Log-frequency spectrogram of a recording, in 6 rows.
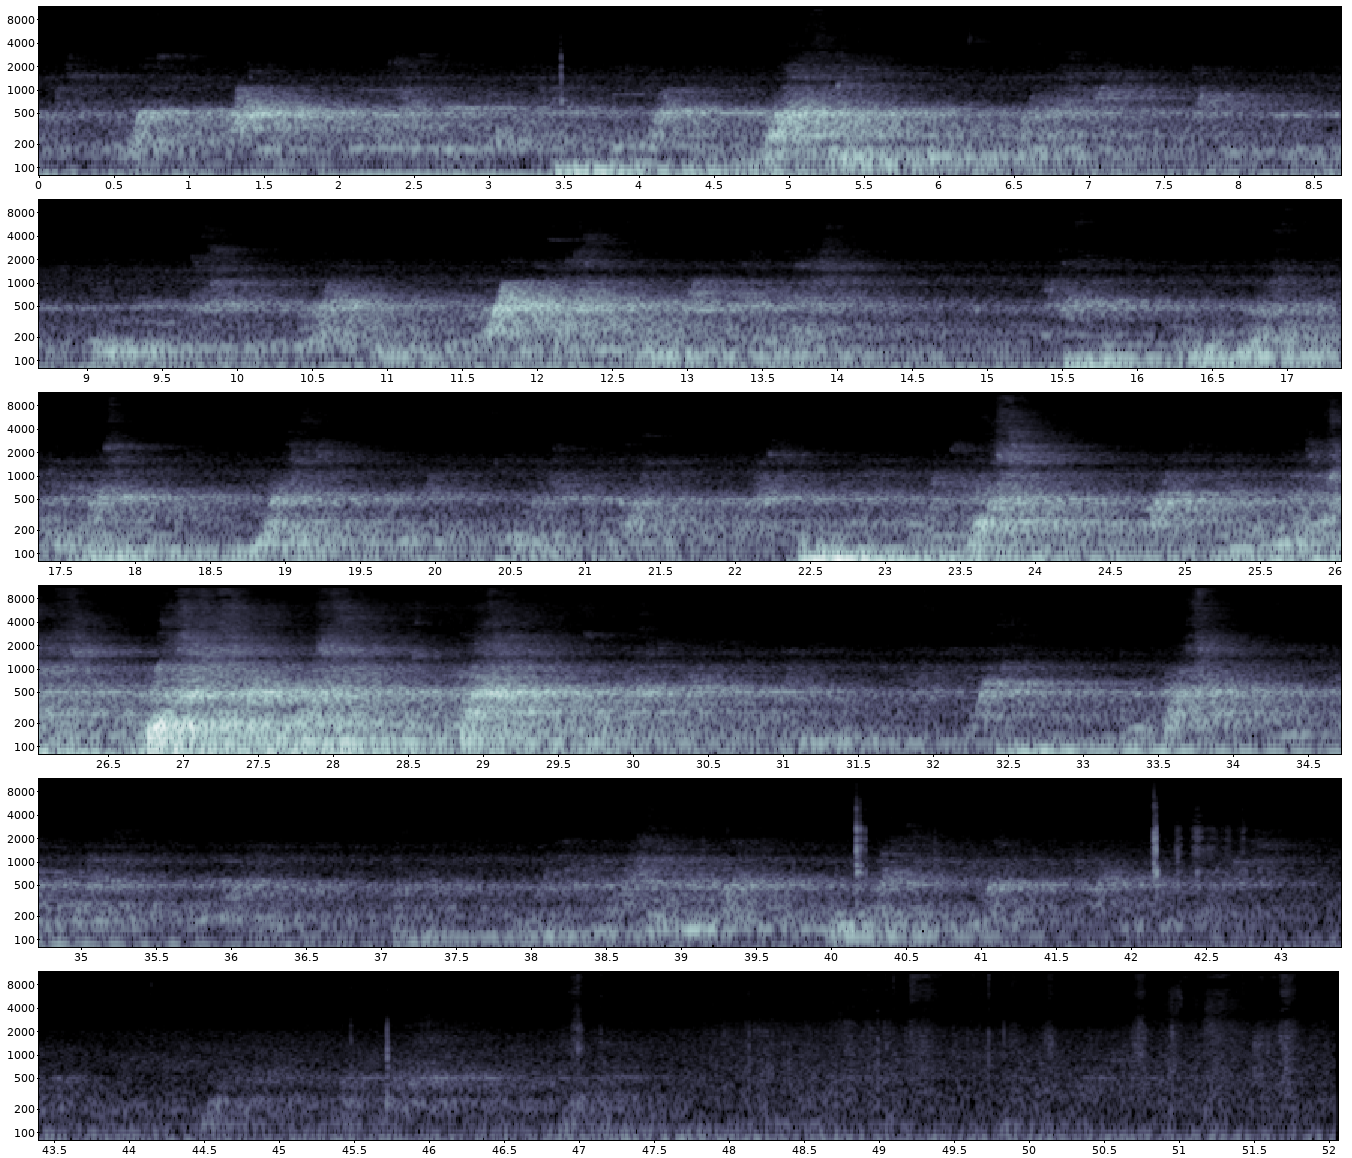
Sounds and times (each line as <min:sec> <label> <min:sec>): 0:22.1 Water Running Underground 0:36.5
0:46.8 Water Running Underground 0:52.0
